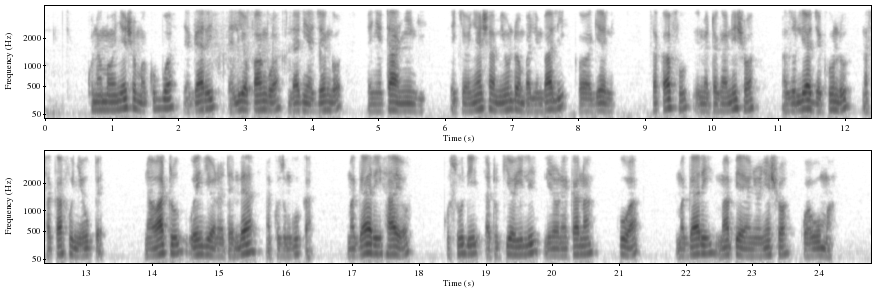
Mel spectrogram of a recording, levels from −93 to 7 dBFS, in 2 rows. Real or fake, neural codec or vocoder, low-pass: real; none; 3.6 kHz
